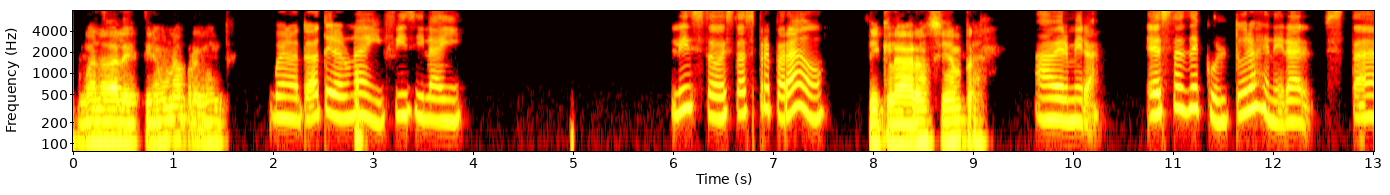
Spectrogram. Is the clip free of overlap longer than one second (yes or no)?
yes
